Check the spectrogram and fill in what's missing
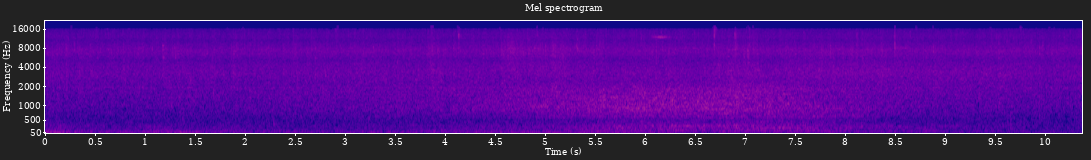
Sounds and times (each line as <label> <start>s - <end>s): Thunderstorm 0.0s - 8.4s
passing traffic 3.3s - 9.9s
general street noise 3.9s - 9.1s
